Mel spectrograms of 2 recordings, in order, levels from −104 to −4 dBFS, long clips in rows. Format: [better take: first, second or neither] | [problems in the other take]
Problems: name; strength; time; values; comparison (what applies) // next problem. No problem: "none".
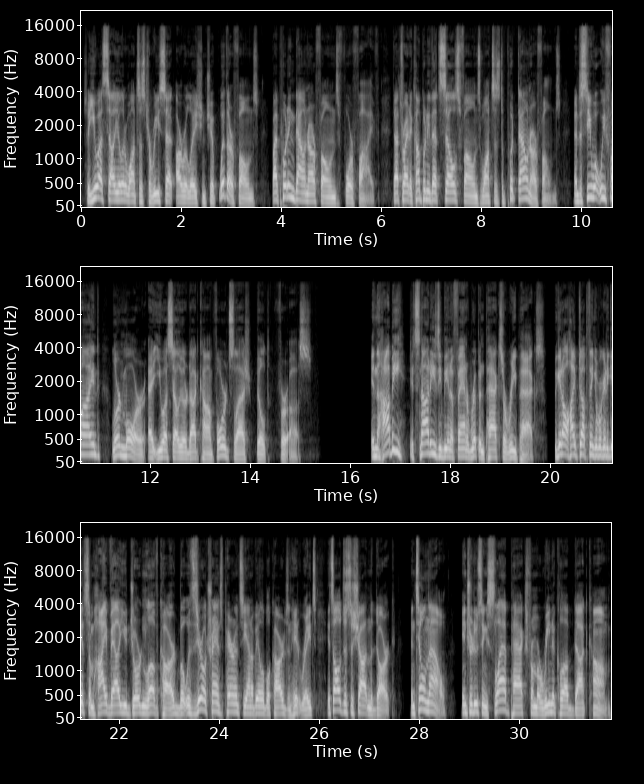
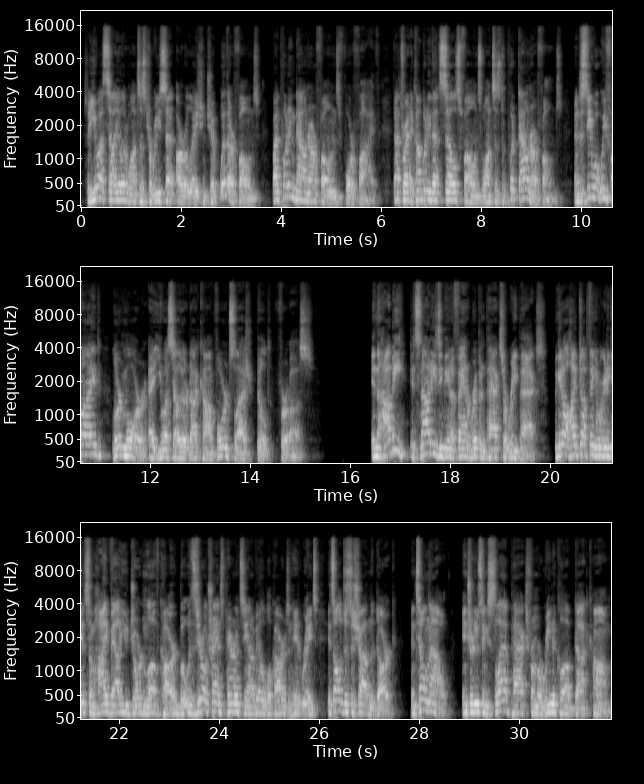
first | off-mic speech; far // room echo; very slight; dies away in 0.2 s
